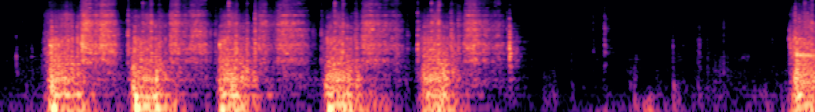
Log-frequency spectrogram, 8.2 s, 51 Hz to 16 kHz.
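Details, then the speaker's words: John Deere RCS400 two-stroke trimmer combo of unknown history, primed, with gas in the carb and choke on. It has a fuel leak. Four rasping rope pulls with no firing; it later runs on starting fluid, so fuel delivery is suspected. "So that tells us the engine is capable of running, but it seems like we have a fuel delivery issue, so shocker, I know, right?"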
